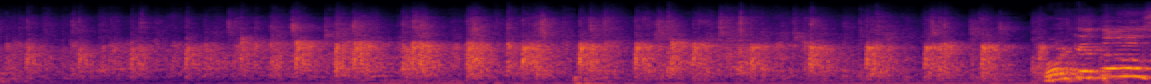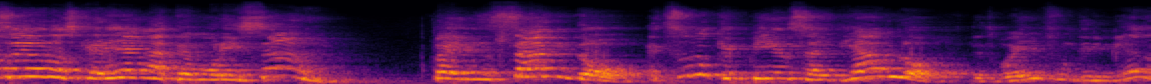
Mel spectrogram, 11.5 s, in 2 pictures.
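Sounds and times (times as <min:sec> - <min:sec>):
audience clapping: 0:00.0 - 0:05.8
speech: 0:05.2 - 0:11.5.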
